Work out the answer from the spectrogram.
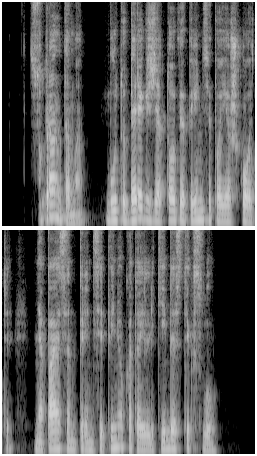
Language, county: Lithuanian, Panevėžys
